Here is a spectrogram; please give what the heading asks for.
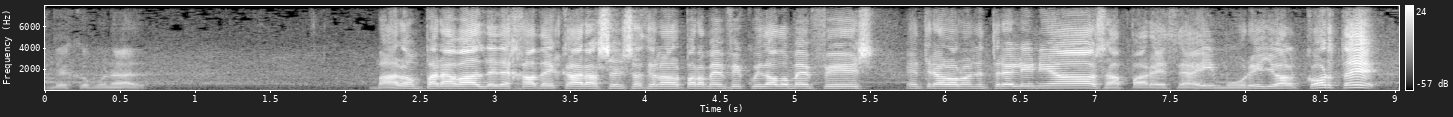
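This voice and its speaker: A man's voice: high voice, moderate pace, sharp tone, clear, resonant tone. A man in his thirties with an accent from Spain gives live Spanish football goal commentary as a fan, emphatic, repetitive and exclaiming. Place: small indoor room at home.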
